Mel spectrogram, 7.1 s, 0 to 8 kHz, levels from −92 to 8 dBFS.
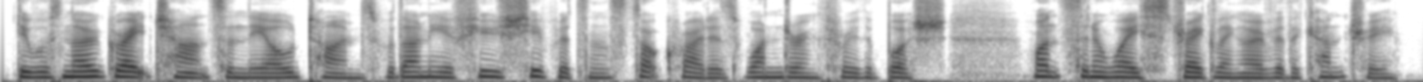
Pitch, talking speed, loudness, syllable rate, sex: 175 Hz, 245 wpm, -20 LUFS, 6.3 syllables/s, female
